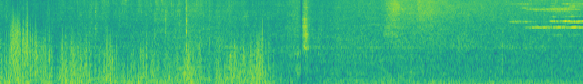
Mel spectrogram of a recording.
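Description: Scooter wheels rolling over rough asphalt: a loud rumbling hiss that drops to a quieter, steady roll about three seconds in. A brief high squeal comes near the end.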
